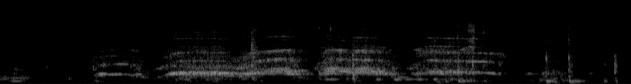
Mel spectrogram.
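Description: Three drawn-out, high-pitched, wavering calls, one after another, from about a second in until near the end.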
